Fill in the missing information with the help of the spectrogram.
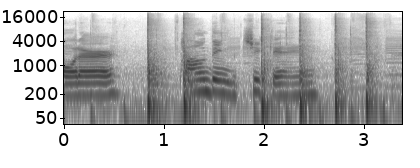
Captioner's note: pounding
